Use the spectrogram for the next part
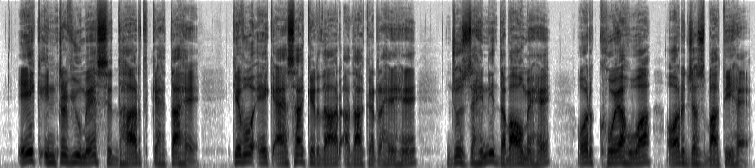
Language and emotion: Urdu, neutral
